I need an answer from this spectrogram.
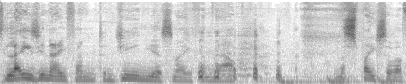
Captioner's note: laughing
